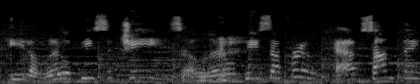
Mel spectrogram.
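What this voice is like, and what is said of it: Imitates a Jewish mother's voice. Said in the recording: “my Jewish mother impression”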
